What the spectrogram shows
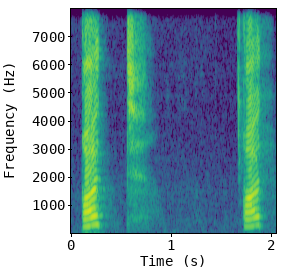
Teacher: on n'oublie pas le ta et son hams, le souffle qui sort avec le ta sakin et uniquement sakin.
